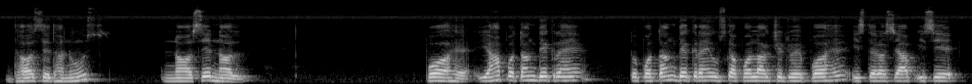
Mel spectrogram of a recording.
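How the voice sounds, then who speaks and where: Slow, patient man teaching letters. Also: a little high, darkish tone. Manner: slow, patient, repeats each letter several times. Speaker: Hindi alphabet teacher. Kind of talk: slow step-by-step alphabet lesson.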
